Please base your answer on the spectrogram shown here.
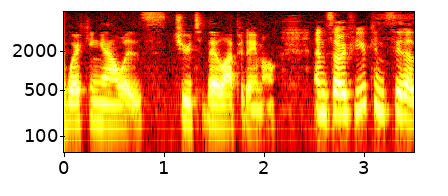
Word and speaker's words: lipoedema: the same thing but we feel that the pronunciation needs to be lipedema in Australia because if you say lipidemia it's too similar to lymphadema but it's also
